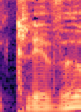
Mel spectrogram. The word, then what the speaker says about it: Cleva: Euh, il y a des morceaux comme Clever, Cleva, Cleva qui s'écrit qui s'écrit Cleva mais c'est Clever en fait c'est euh, l'intelligence.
